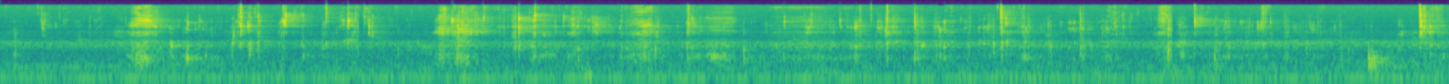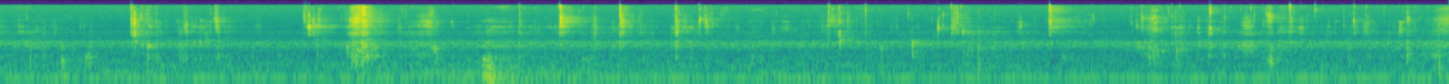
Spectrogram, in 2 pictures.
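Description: Close-miked eating of beef bulalo: wet chewing and lip-smacking of soft beef shank meat and tendon, with irregular clicks and smacks, over a steady low hum.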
